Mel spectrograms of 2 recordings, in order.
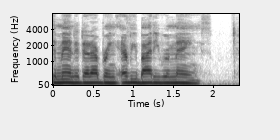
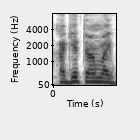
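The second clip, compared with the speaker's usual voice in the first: ordinary talk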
